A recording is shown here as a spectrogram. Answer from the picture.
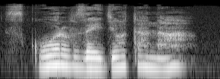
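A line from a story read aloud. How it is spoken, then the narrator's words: Father, said quietly. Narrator (Russian): Отец прервал игру и тихо сказал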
